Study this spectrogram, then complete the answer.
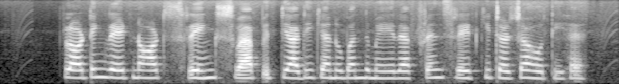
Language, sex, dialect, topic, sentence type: Hindi, female, Hindustani Malvi Khadi Boli, banking, statement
